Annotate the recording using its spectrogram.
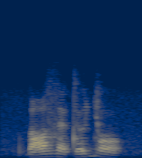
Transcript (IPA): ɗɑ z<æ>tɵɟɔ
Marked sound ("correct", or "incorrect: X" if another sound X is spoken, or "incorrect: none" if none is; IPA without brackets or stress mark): correct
